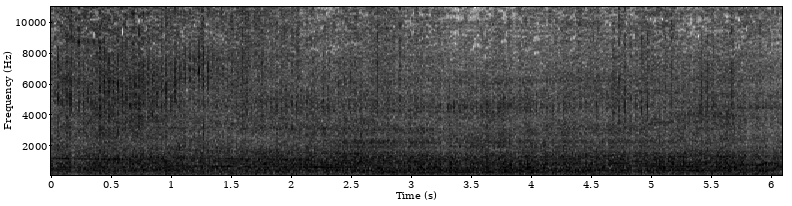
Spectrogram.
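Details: Entry-level garden shredder, about 20 months old, restarted after months of storage, cutting dry branches: loud steady motor roar with busy cutter chatter and no labouring. Running normally.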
